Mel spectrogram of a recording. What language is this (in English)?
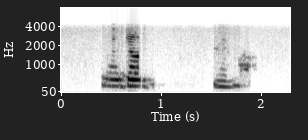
Manipuri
